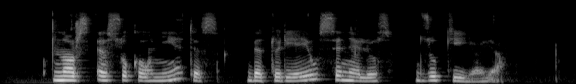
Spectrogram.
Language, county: Lithuanian, Alytus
